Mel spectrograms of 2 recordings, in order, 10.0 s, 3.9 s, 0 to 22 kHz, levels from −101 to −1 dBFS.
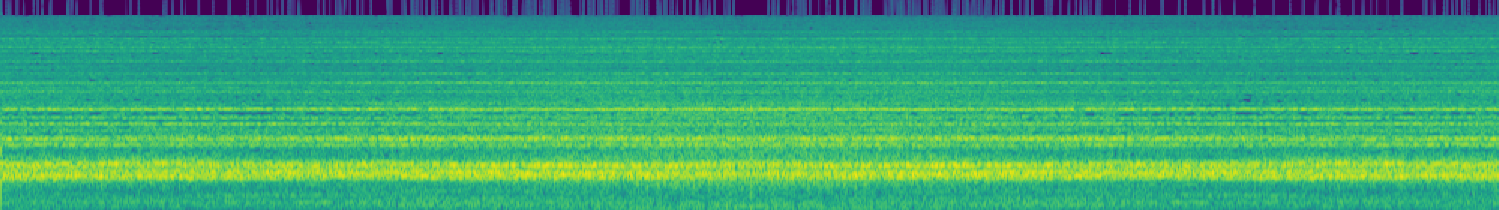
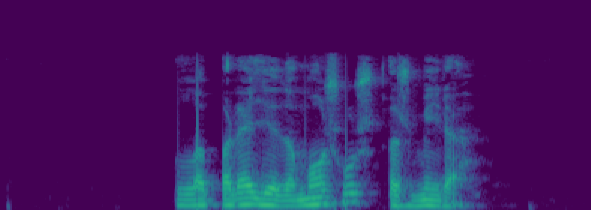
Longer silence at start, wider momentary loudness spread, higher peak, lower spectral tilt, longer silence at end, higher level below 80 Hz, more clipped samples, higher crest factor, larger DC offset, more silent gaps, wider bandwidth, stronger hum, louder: second, 0 s vs 1.15 s; second, 2 LU vs 10 LU; first, 0 dBFS vs -26 dBFS; second, -1 dB/octave vs -6.5 dB/octave; second, 0 s vs 0.8 s; first, -42 dBFS vs -64 dBFS; first, 0.6% vs under 0.1%; second, 8 dB vs 18 dB; neither; neither; first, 16.5 kHz vs 7.6 kHz; neither; first, -8 LUFS vs -42 LUFS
